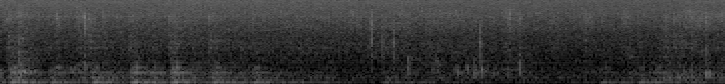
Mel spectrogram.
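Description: Small claws patter softly on a wooden floor.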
